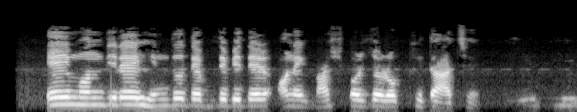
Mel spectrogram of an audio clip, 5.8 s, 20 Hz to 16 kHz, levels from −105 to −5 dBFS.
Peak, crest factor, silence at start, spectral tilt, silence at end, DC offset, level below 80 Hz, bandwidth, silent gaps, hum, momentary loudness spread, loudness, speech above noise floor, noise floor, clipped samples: -2 dBFS; 14 dB; 0.45 s; -6 dB/octave; 0 s; under 0.1%; -60 dBFS; 6.4 kHz; none; none; 7 LU; -15 LUFS; 31 dB; -46 dBFS; under 0.1%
